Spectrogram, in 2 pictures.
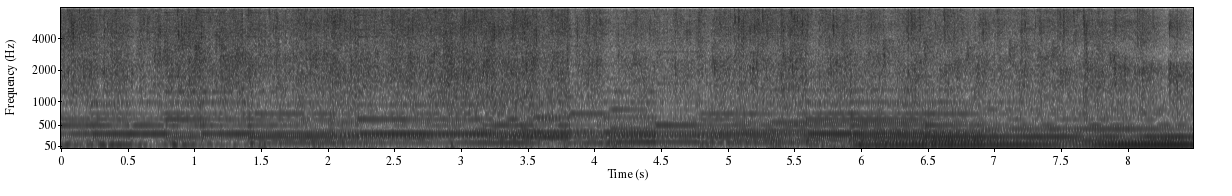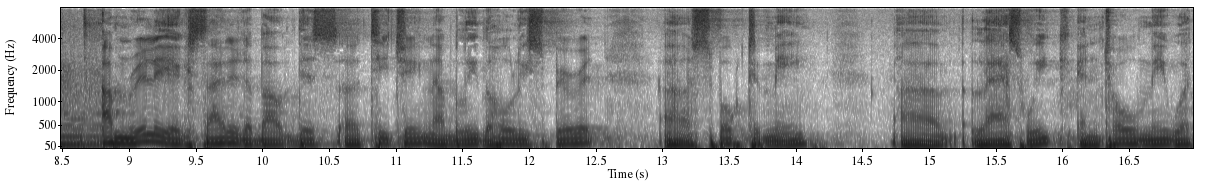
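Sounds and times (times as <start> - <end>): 
audience clapping hands: 0.0 - 8.9
speech: 8.8 - 16.9.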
